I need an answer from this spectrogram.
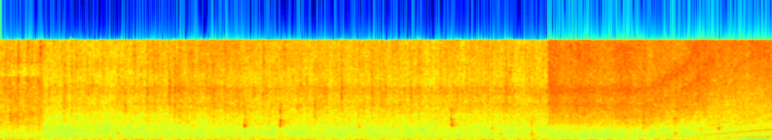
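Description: Pork frying and sizzling in a nonstick pan while it is stir-fried with a wooden spatula. A steady tone runs underneath, and near the end a pitched sound glides up and falls back.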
